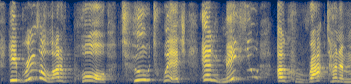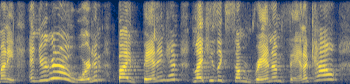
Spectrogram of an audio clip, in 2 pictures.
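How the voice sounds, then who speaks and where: Over noticeable background noise, a woman with a Southern Californian accent talks at a fairly slow pace in an animated tone, her extremely high pitch swinging very widely. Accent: Valley Girl. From Arizona. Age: 20s. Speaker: live streamer. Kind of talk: casual live stream chat. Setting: live stream.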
